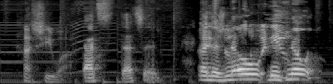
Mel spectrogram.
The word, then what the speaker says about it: Kashiwa: So it's the A's are long in Japanese. So ka and wa are the same. And the SHI in the middle is a shi, Kashiwa. Kashiwa.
